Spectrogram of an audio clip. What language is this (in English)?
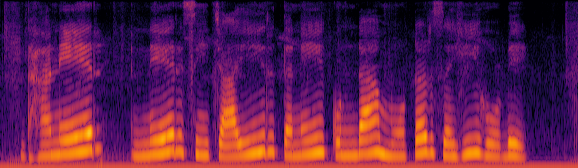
Magahi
